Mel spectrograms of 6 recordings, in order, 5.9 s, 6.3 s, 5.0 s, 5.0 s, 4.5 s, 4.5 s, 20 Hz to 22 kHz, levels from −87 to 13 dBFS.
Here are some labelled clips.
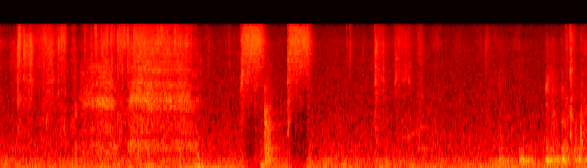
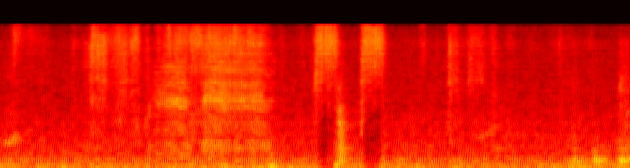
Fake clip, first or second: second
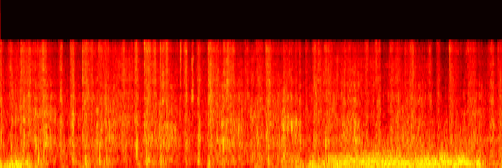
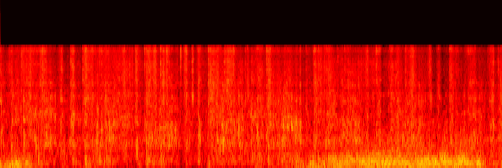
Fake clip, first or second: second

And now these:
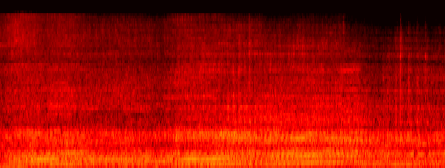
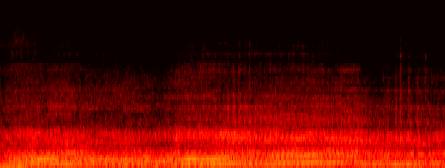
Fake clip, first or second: second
